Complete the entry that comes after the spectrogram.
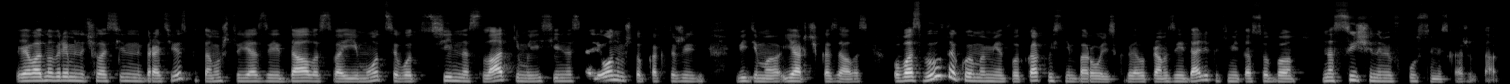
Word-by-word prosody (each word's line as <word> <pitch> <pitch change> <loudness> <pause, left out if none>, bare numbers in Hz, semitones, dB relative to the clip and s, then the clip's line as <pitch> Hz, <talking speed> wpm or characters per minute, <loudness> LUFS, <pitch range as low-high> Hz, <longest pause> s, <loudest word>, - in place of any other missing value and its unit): я 165 +1 +5
в - - +7
одно 175 +1 +5
время 180 -1 +1
начала 160 0 -2
сильно 160 +1 -8
набирать 145 -1 -1
вес, 265 - -2
потому 155 - -6
что 155 -2 -11
я 150 0 +2
заедала 150 +1 +3
свои 140 -1 -1
эмоции, 185 +6 -2
вот, 140 0 -3
сильно 160 +1 -3
сладким 150 +2 +3
или 145 +2 -6
сильно 155 -1 -7
солёным, 195 +5 +2
чтоб 185 +2 -6
как-то 145 0 -5
жизнь, 145 -1 -8 0.3
видимо, 145 -3 -2
ярче 150 +1 +3
казалась. 135 -1 -2 0.2
У - - +3
вас 180 +2 +9
был 390 - +5
такой 250 - +3
момент? 150 -3 -4
Вот, 140 -1 -4
как 180 0 +3
вы 165 - -5
с 165 - -18
ним 140 -1 -7
боролись, 130 -2 -1
когда 135 +2 -3
вы 135 - -1
прям 135 0 0
заедали 145 +7 +2
какими-то 145 -7 -5
особо 140 -1 -1 0.2
насыщенными 170 -2 -2
вкусами, 145 -2 -9
скажем 120 - -13
так? - - -11
150 Hz, 185 wpm, -25 LUFS, 140-165 Hz, 0.3 s, вас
